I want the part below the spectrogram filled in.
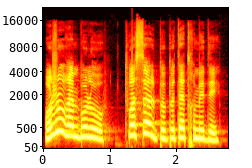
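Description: A woman's voice: on the high side, expressive, a little slow, a little mellow. A woman voicing a humble male shepherd in a folk tale, speaking respectfully and with admiration. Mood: admiring.

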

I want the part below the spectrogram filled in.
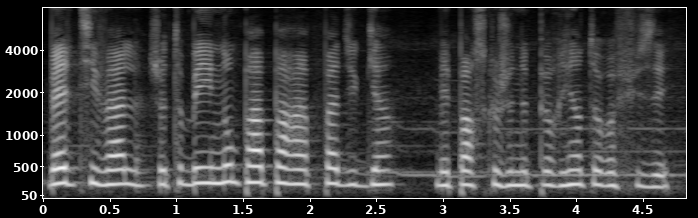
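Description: A woman's voice: a little high, flat delivery, normal speed, a little mellow, faint music behind, lightly acted. A woman reading a storybook and voicing a young knight, declaring his aims in a raised, firm tone. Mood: tender. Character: young determined knight, lovesick.

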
